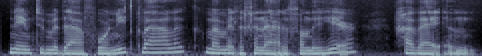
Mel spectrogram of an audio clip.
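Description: A woman with a stuffy nose and a hoarse voice from a cold, presenting a devotional radio programme in a formal, measured way. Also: low-pitched. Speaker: radio host leading morning devotion.

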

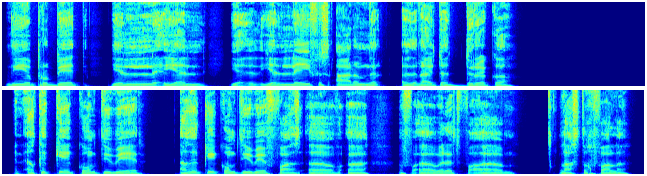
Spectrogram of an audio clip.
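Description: A man's voice: mid-range voice, steady tone, measured pace, no echo, clean studio sound. A man preaching on the radio, emphatic and repetitive, often breaking off and restarting his words. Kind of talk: radio sermon.

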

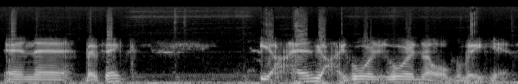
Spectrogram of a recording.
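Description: A man's voice: mid-range voice, slow pace, creaky, pushed and bright, a little hiss or hum. A man calling in to a radio show over a phone line, talking in a friendly, hesitant way with many fillers and restarts. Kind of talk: casual chat on air.

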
